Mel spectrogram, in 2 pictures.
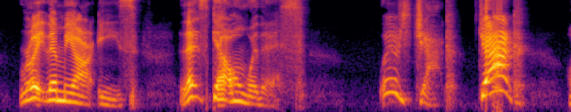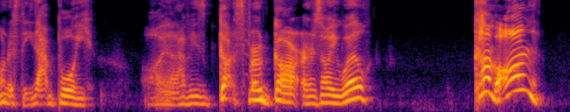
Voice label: FEMALE PIRATE, Voice Over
